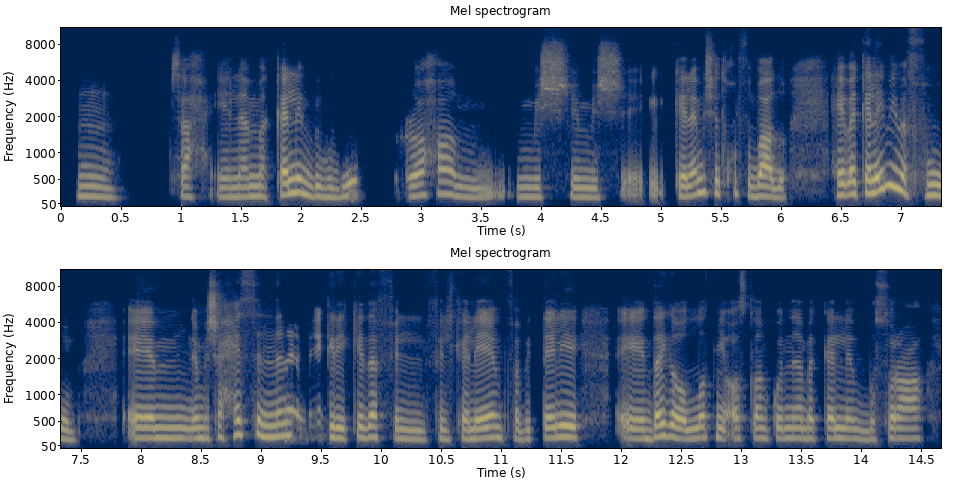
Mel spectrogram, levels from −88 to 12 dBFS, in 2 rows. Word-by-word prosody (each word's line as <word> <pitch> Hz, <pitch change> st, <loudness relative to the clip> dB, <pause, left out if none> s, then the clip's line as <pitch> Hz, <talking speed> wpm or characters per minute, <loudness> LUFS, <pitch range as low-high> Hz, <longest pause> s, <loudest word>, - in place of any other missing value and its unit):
إمم، 180 Hz, -4 st, -5 dB, 0.4 s
صح، 185 Hz, -1 st, -7 dB
يعني 175 Hz, 0 st, -3 dB
لمّا 185 Hz, +1 st, -2 dB
أتكلّم 215 Hz, +4 st, +4 dB
بهدوء، 185 Hz, +5 st, -2 dB, 0.3 s
بالراحه 215 Hz, +4 st, -1 dB, 0.5 s
مش 175 Hz, 0 st, -5 dB
مش 170 Hz, -1 st, -4 dB, 0.2 s
الكلام 195 Hz, +5 st, 0 dB
مش 250 Hz, -2 st, -3 dB
هيدخل 240 Hz, +2 st, -5 dB
في 185 Hz, -, -6 dB
بعضه، 180 Hz, -3 st, +3 dB, 0.4 s
هيبقى 215 Hz, +2 st, +4 dB
كلامي 270 Hz, -, +6 dB
مفهوم، 205 Hz, -, +1 dB, 0.4 s
آمم، 190 Hz, -1 st, +2 dB
مش 190 Hz, +2 st, -2 dB
هاحس 255 Hz, +5 st, -2 dB
إن 215 Hz, -3 st, +3 dB
أنا 235 Hz, +2 st, +2 dB
باجري 205 Hz, -4 st, 0 dB
كده 200 Hz, +2 st, +2 dB
في 205 Hz, -2 st, -7 dB
ال 165 Hz, -2 st, -3 dB
في 180 Hz, -, -12 dB
الكلام 180 Hz, +4 st, +2 dB
فبالتالي 195 Hz, +4 st, +1 dB, 0.5 s
ده 175 Hz, +4 st, +4 dB
يغلطني 195 Hz, -2 st, +3 dB
أصلًا 190 Hz, 0 st, -3 dB
كون 185 Hz, +1 st, -3 dB
إن 190 Hz, -, -2 dB
أنا 190 Hz, -, -2 dB
باتكلم 185 Hz, -2 st, -1 dB
بسرعة. 185 Hz, +2 st, -2 dB
190 Hz, 150 wpm, -23 LUFS, 175-210 Hz, 0.5 s, كلامي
